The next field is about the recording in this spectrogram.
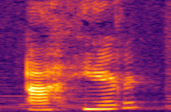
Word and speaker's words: akhir: Akhir. – Akhir. A-H-I-R? No. – A-K-H-I-R. – Oh. – Akhir. – I didn't hear that part. I just heard Akhir. – Yeah, but the K is silent.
